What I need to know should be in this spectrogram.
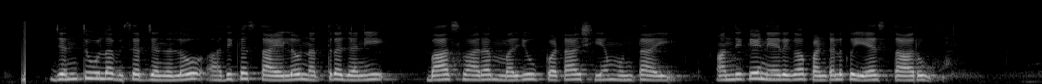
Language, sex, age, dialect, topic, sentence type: Telugu, female, 18-24, Southern, agriculture, statement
